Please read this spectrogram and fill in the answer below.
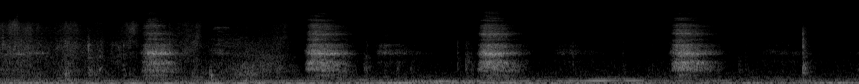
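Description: A woman gasping for breath on waking with a start: four heavy, airy breaths about two seconds apart, panicked and shaken.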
